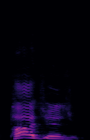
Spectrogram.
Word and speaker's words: Pages: Podges, should be Pages, but Podges makes the catch. I mean, because it is spelled P-A-G. No, I get it. Just playing. That's the way they want to say it.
